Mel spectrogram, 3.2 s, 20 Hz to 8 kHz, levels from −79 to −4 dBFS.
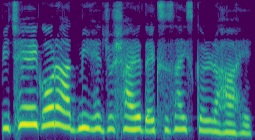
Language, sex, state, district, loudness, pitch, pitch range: Hindi, female, Arunachal Pradesh, Lower Dibang Valley, -14 LUFS, 260 Hz, 230-285 Hz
